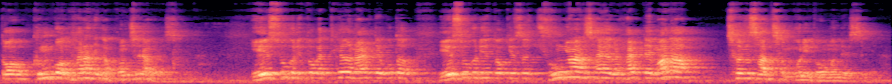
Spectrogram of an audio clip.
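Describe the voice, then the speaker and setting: A man preaches to his congregation in a fairly high voice that swings widely in pitch, asking rhetorical questions and checking for agreement with tag questions. He sounds distant from the mic, and his words ring through a very echoey church hall over a faint hiss. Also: expressive, fairly quick. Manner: poses rhetorical questions to the listeners. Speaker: pastor. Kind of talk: sermon. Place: church sanctuary during a service.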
